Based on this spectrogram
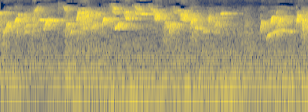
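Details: Goldfinch in captivity, fed cucumber, delivering its native wild song of Morocco and Algeria. A quick burst of sharp, tinkling, buzzy high notes dips briefly before resuming.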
